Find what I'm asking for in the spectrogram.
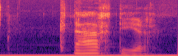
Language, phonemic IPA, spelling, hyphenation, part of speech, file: Dutch, /ˈknaːxdiːr/, knaagdier, knaag‧dier, noun, Nl-knaagdier.ogg
- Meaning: rodent, any member of the order Rodentia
